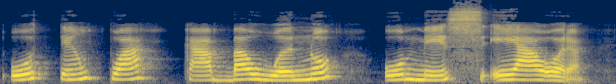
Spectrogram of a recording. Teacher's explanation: o mês e a hora, a sílaba mais forte é O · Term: sílaba tônica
